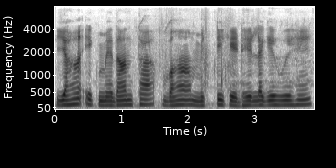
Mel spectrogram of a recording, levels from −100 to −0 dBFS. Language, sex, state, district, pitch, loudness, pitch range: Hindi, male, Madhya Pradesh, Katni, 135 Hz, -18 LUFS, 125-140 Hz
